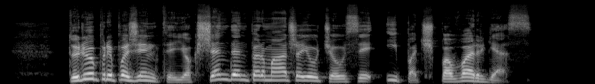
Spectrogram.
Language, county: Lithuanian, Vilnius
